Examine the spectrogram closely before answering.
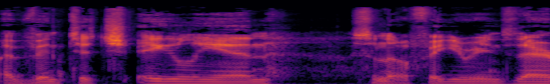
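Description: Male speech at a fairly quick pace. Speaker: toy collector vlogger. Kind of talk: casual vlog chat.

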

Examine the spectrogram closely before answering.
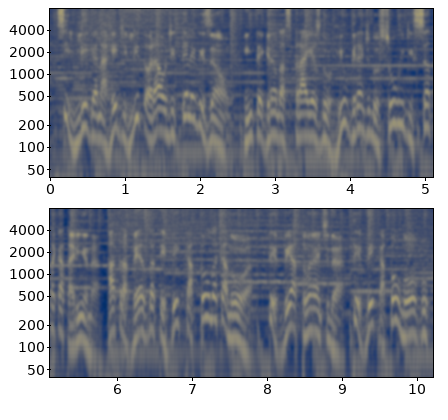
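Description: Music plays in the background as a man speaks at a moderate pace. His fairly high pitch makes very wide swings. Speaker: voice-over announcer. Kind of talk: TV station promo read.

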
